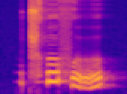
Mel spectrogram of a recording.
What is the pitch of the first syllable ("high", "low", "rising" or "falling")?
high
